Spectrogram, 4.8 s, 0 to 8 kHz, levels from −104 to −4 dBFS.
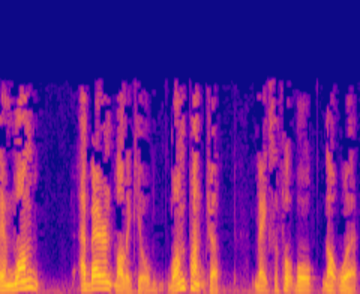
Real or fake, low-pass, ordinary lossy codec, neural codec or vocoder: fake; 7.2 kHz; MP3, 24 kbps; codec, 44.1 kHz, 3.4 kbps, Pupu-Codec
